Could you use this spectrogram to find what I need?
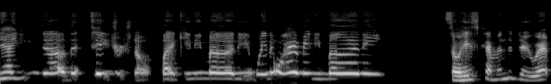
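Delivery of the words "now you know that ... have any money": very high, put-on, whimpering whine. Retelling begging the professional to come do the job, in a put-on whiny voice. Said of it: "I used my whiny voice to say".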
